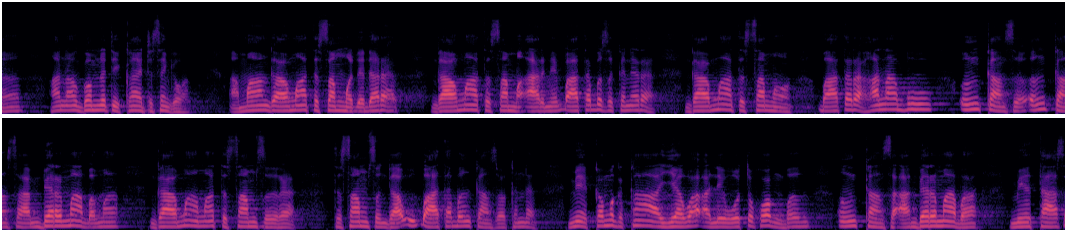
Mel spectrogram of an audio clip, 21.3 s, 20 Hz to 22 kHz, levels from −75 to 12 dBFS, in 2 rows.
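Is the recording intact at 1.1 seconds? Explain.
Yes, the audio is intact at 1.1 seconds, with no dropout, click, distortion or other fault to be heard at that point.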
